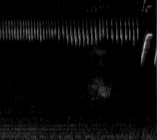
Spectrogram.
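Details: Canary delivering a soft, fast pulsing trill in 'ngerol' style to encourage young canaries to sing, ending in a loud rising whistled note.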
